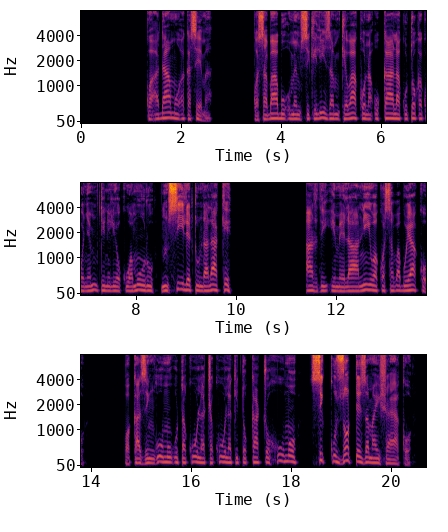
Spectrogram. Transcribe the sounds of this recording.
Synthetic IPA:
kwa̰ʔaɗamuakasɛma̰ | kwa̰saɓaɓuʔumɛm̩sikilizam̩kɛwakɔnaʔukalakutɔkakwɛɲɛm̩tiniliɔkuamuɾum̩silɛtundalakɛ | aɾðiʔimɛlaːniwakwasaɓaɓujakɔ̰ | kwa̰kaziŋɡumuʔutakulat͡ʃakulakitɔkat͡ʃɔhumɔ | sikuzɔtɛzamaiʃajakɔ̰

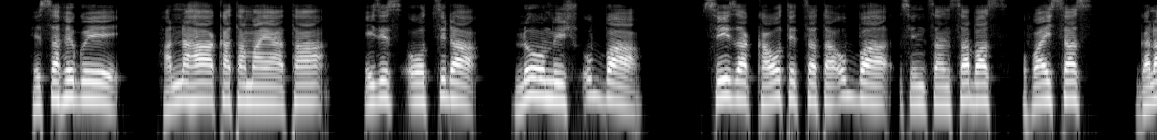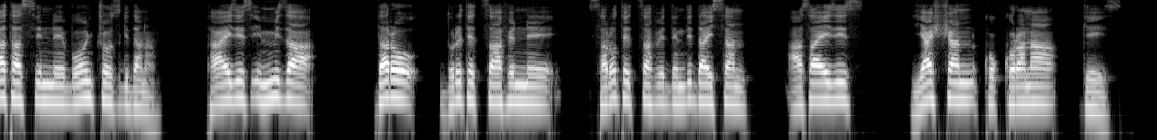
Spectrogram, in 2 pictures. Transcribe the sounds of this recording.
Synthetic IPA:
hɛsːɐfɛɡʊjɛ | hɐnːɐhakɐt̪ɐmɐjɐt̪ɐ | ɪzɪso̞ːt͡sːɪd̪ɐ | lɔʔːmiːʃʊbːaː | siːzɐkːɐwɔt̪ɛt͡sːɐt̪ɐʊbːaːsɪnt͡sːɐnsɐbɐs | ʊfɐjsːɐs | ɡɐlɐt̪ɐsːɪnːɛbɔnt͡ʃːɔs̬ɡɪd̪ɐnɐ̰ | t̪ɐɪzɪsɪmːɪzɐ | d̪ɐɾɔ | d̪ʊɾɛt̪ɛt͡sːaːfɛnːɛ | sɐɾɔt̪ɛt͡sːafɛd̪ɛnd̪ɪd̪ɐjsːɐn | ʔɐsɐɪzɪs | jɐʃːɐnkɔkːɔɾɐnɐ | ɡeːs

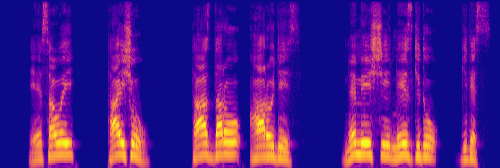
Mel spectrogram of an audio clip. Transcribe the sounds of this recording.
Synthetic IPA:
ʔeːsɐwɔj | t̪ɐjɪʃoːw | t̪aːs̬d̪ɐɾɔhaːɾɔjd̪eːs | nɛmiːʃːɪne̞ːs̬ɡɪd̪ɔ | ɡɪd̪ɛs

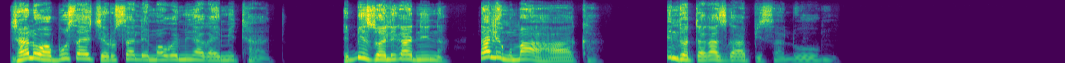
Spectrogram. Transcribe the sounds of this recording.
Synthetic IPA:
nd͡ʒʱalɔwaβusaɛd̥ʒ̥ʱeɾusalɛmaɔɣwemiɲaɣaemitʰaːtʰu̥ | iβizwaliɣanina | laliŋumaɦaːkʰa | indʱɔd̥ʱaɣaziɣaːb̥ʱisa̰loːmu

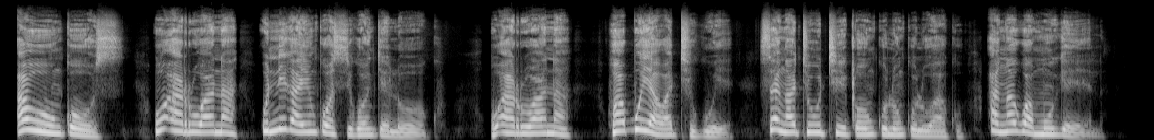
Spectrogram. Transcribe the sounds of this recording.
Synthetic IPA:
awuŋkʼoːsi̥ | uaruwana | uniɣaiŋkʼosiɣ̬ɔŋkʼɛlɔːkʰɔ̥ | uaruwana | waɓujawatʰiɣuːjɛ̰ | sɛŋatʰiutʰiǁɔuŋkʼuluŋkʼuluwakʰɔ | aŋaɣ̬wamuɣɛːla

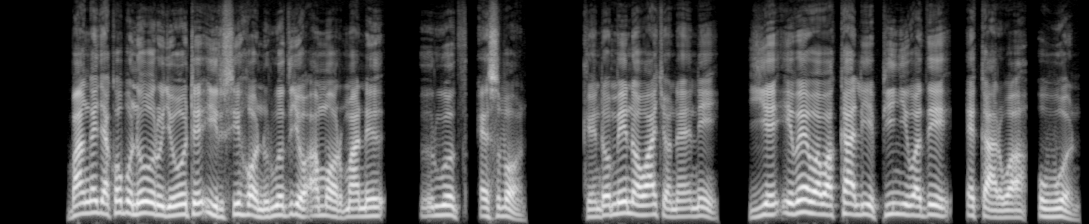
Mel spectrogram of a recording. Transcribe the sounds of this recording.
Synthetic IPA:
baŋɡɛd͡ʒakɔbɔnooɾod͡ʒooteʔiɾsɪɦɔnɾwot̪d͡ʒɔʔa̰mɔrmanɛ | ɾwot̪ | ɛsbɔ̰n | kendomɪnɔwat͡ʃɔnɛnɪ | jeʔɪwɛwawakalɪepiɲiwad̪ɪɛkaɾwaowon

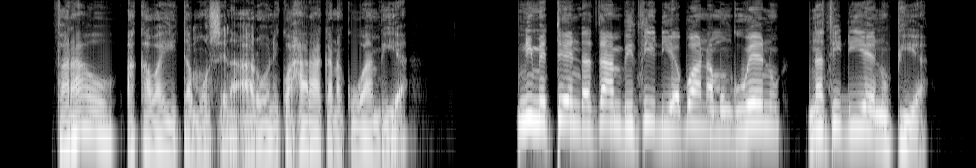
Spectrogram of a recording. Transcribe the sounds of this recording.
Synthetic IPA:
faɾaɔakawaitamɔsɛna̰ʔa̰ɾɔnikwahaɾakanakuwaːmbia̰ | nimɛtɛndaðambiðiɗijaɓwanamuŋɡuwɛnu | naðiɗijɛnupia̰

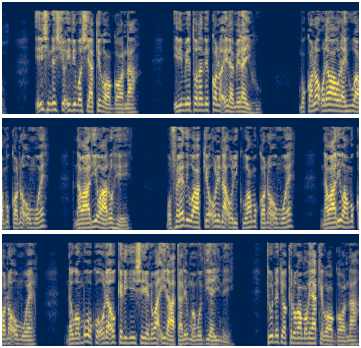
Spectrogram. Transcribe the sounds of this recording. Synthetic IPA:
iʃ̬ineɕjɔiðimɔɕjakeɣɔːɡɔna | iðimetwɔnamekɔnɔeɾeameɾaiɦu | mokɔnɔʔoɾeawaoɾaiɦuwamokɔnɔomwɛ | nawaɾiewaɾoɦe | mofɛːðiwakɛɔʔoɾenaʔoɾikuwamokɔnɔomwɛ | nawaɾiewamokɔnɔʔomwɛ | naɣɔmoɣokoːɾeaokeɾiɣiːʃeiɛnewaʔiɾataɾemwɛmoðiainḛ | keunekjɔkeɾoɣamɔɣeakeɣɔɡɔna

